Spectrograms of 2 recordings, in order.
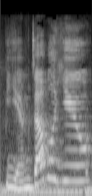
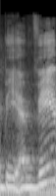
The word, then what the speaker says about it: BMW: in English people say BMW in German we say BMV because W is pronounced V in German and it stands for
